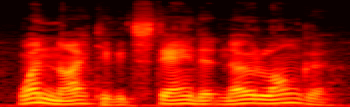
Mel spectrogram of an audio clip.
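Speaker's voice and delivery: plain reading voice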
